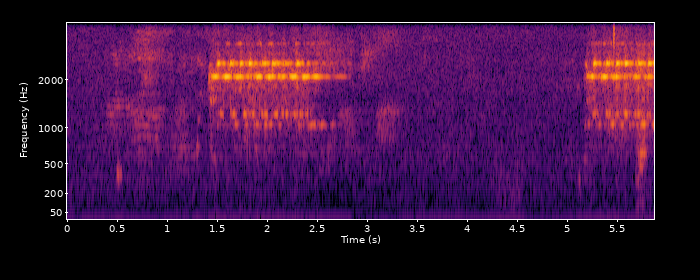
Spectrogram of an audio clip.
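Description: A telephone rings in the background of a phone call: two long electronic ring bursts separated by a quieter pause, with muffled, band-limited line sound.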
